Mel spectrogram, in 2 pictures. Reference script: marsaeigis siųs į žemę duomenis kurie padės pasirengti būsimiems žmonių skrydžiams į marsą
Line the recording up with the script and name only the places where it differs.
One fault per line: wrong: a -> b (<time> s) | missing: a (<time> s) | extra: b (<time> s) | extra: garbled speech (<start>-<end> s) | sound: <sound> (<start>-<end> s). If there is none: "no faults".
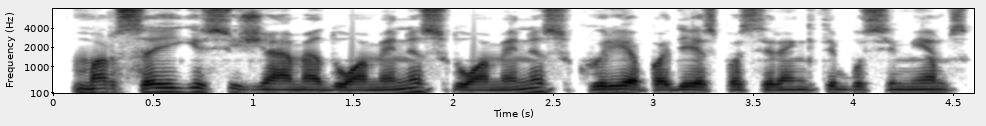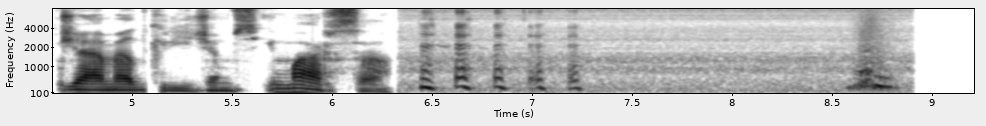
missing: siųs (0.8 s)
extra: duomenis (2.0 s)
wrong: žmonių -> žemę (4.7 s)
sound: laugh (6.5-7.3 s)
sound: whoosh (8.5-8.9 s)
